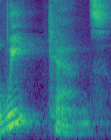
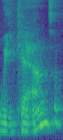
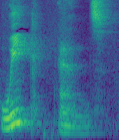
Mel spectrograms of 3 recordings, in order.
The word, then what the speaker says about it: weekend: The stress is on the first syllable. So weekend, weekend, not weekend, but weekend.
